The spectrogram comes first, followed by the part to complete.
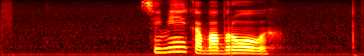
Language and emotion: Russian, sad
